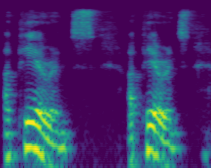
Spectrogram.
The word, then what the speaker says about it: appearance: So, first of all, the word appearance is one of those words like ahead, away, appear. There's no stress on the first a. It's like appearance, and then we have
